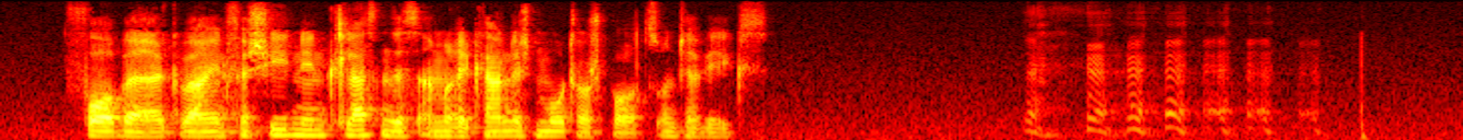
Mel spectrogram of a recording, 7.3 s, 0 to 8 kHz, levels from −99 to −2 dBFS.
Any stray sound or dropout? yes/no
yes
